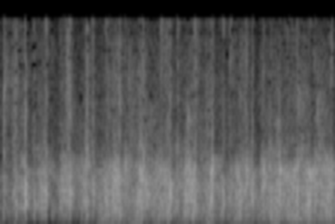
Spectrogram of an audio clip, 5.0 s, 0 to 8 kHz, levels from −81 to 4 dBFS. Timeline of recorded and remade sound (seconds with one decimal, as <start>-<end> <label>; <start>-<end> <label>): 0.0-5.0 recorded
